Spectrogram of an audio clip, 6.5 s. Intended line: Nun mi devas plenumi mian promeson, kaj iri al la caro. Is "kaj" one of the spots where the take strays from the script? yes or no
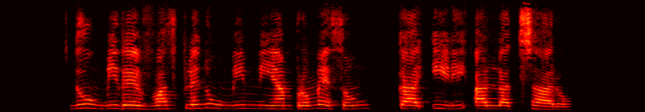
no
